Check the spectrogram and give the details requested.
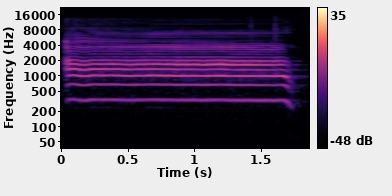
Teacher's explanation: That's our first tone, okay? Nice and even. Ah, in a straight line, okay?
